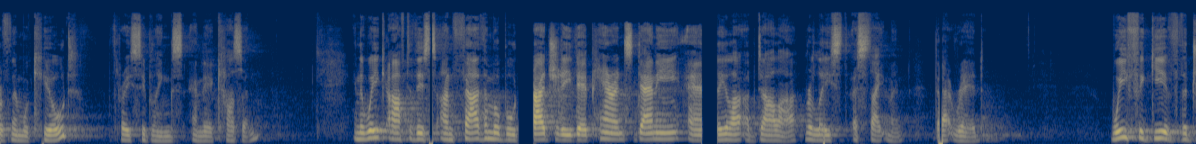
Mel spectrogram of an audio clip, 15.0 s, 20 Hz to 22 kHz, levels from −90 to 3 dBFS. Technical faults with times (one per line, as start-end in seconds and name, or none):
0.52-0.54 underrun with held sample
5.36-5.40 underrun with held sample
6.47-8.96 input switched to a poorer device
10.29 underrun with held sample
11.73-11.77 underrun with held sample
